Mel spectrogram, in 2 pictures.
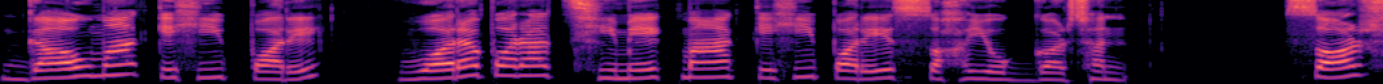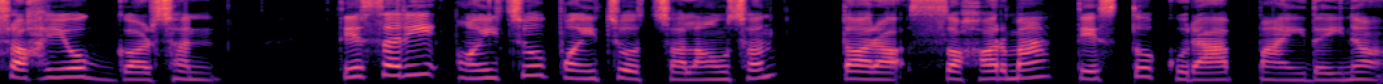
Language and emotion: Nepali, neutral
